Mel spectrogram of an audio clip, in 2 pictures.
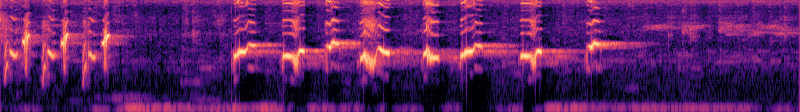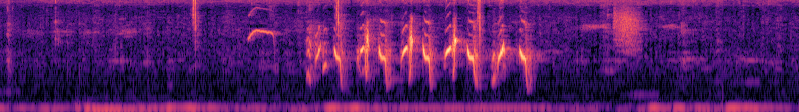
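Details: Female sooty-headed bulbul calling a male, answered by other birds: rapid chattering, then a series of bubbly liquid phrases repeated about every half second, later another quick chattering burst, with low hum throughout.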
